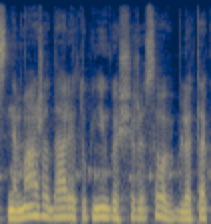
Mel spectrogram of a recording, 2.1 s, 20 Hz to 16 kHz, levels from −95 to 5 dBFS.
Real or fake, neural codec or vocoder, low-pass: real; none; 14.4 kHz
